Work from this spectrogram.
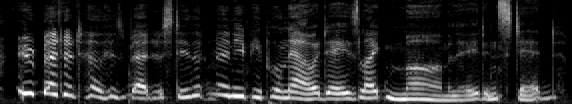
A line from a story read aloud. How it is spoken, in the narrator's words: The Alderney said sleepily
